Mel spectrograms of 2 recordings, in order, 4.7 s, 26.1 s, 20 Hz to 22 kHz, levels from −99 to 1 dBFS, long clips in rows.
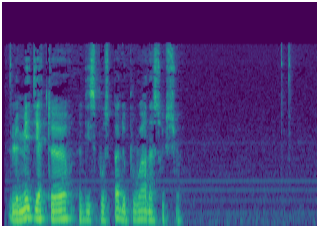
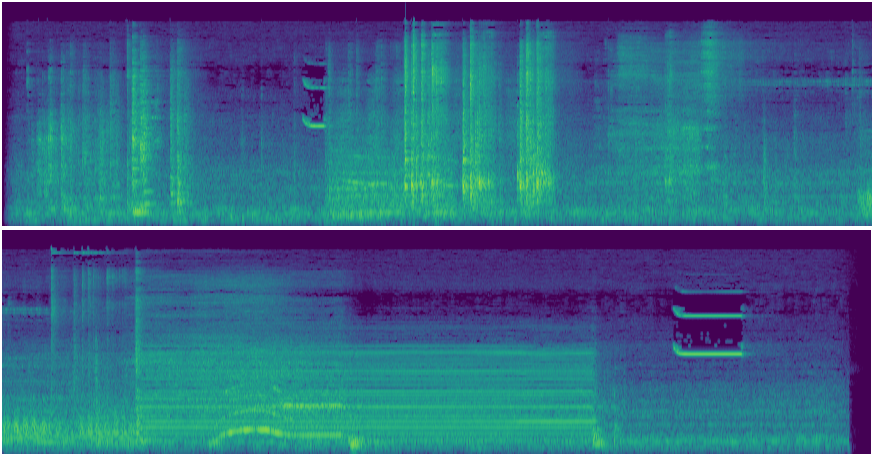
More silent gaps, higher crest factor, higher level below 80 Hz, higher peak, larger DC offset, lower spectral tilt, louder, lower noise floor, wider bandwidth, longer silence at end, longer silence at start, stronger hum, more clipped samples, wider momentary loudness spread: neither; second, 22 dB vs 28 dB; first, -52 dBFS vs -66 dBFS; second, -6 dBFS vs 0 dBFS; neither; first, -5 dB/octave vs -2.5 dB/octave; about the same, -25 LUFS vs -25 LUFS; first, -64 dBFS vs -50 dBFS; second, 11.5 kHz vs 16 kHz; first, 2.05 s vs 0.35 s; about the same, 0.1 s vs 0.1 s; neither; neither; second, 17 LU vs 23 LU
